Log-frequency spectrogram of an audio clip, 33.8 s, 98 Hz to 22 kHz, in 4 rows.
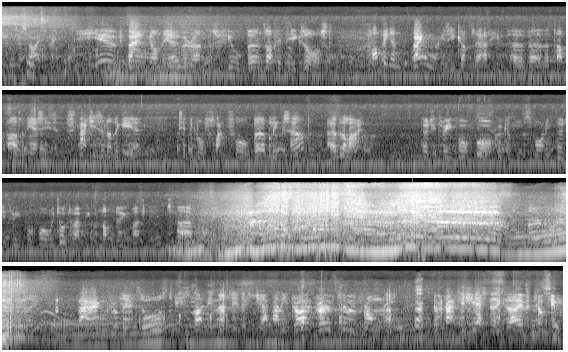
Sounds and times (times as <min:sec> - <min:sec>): Car: 0:00.0 - 0:33.8
Speech: 0:00.1 - 0:14.1, 0:14.8 - 0:19.9, 0:24.8 - 0:33.8.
